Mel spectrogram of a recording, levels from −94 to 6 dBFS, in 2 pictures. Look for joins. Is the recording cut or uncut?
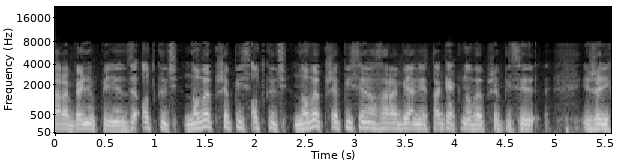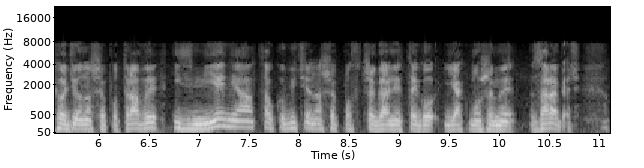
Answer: cut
